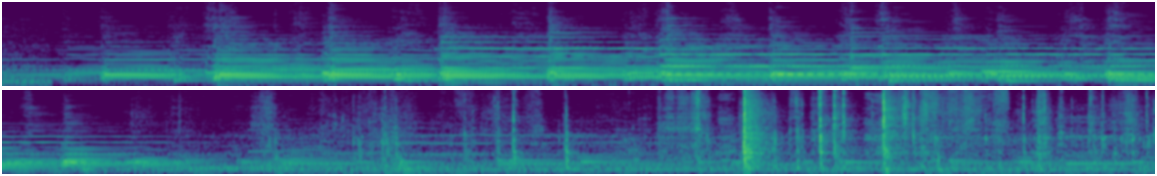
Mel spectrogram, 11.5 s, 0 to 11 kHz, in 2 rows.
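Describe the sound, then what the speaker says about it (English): Cardboard and plastic packaging for a Coolshow CSH5CB three-channel GoPro battery charger is opened with soft irregular taps, crinkles and rustles, up close and quiet, ending in sharper snaps and clicks. "All right, let's unbox it."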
